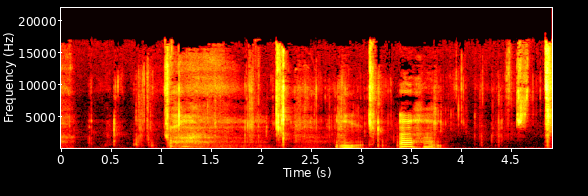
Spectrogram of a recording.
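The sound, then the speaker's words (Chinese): Soft mouth sounds of someone eating a cream-filled ice pop on a hot day: wet licking, sucking and squishy bites in a few uneven bursts, fairly quiet with gaps between them. “我在吃冰棍，现在好热。”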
